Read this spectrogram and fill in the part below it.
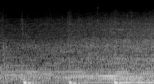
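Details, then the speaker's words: Two-tub Sken washing machine spin dryer, loaded with laundry: heavy low thumps about twice a second as it shakes violently and never settles. It spins fine when empty. "Ya, benar sekali. Benda itu bergetar hebat, bergetar terus-menerus."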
